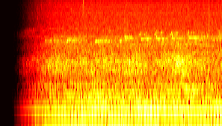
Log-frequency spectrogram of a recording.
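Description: Outdoor street ambience fading in: a steady low traffic hum with faint bird chirps over it.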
